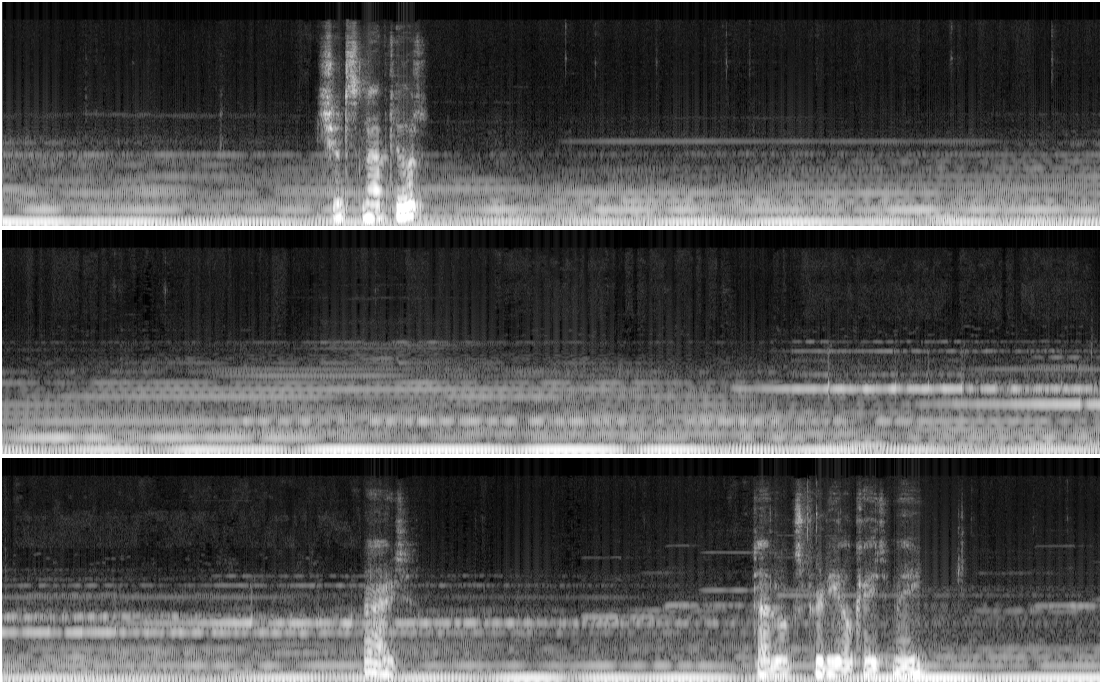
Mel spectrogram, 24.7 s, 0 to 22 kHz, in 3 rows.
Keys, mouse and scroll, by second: 0.1 KP_Decimal, 1.3-1.6 scroll, 1.6-2.9 middle drag, 2.9 click, 5.1-6.8 middle drag, 6.8 click, 8.5 click, 10.1-12.6 middle drag, 12.6 click, 13.9-15.1 middle drag, 15.1 click, 17.0 KP_Decimal, 18.2 click, 18.6-20.1 middle drag, 20.1-20.7 scroll up 2, 20.7-22.6 middle drag, 22.6 click, 23.2 click, 23.7-24.4 scroll down 1, 24.4-24.7 shift+middle drag.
